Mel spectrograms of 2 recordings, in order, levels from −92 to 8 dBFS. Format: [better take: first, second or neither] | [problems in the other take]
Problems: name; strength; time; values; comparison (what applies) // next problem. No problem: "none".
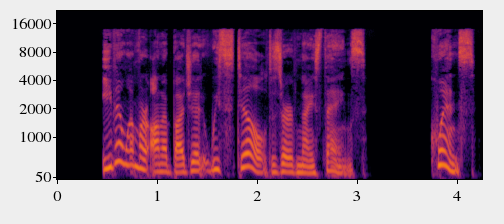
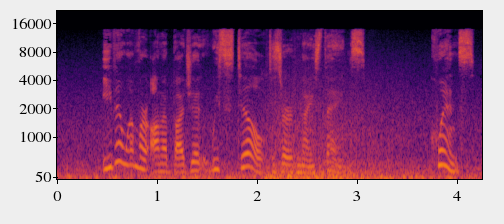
first | wind noise on the microphone; occasional gusts; 15 dB below the speech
